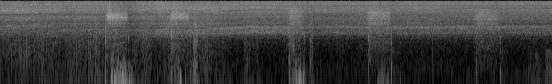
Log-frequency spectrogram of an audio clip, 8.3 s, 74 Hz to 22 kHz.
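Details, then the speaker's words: Allis Chalmers 190XT Power Director hi-low clutch pack, air applied by rubber-tipped hose at the control valve. Tractor has high range but no low range despite a new Power Director. Short sharp air hisses cut off cleanly with no steady leak; clutch closes and holds pressure. "We'll watch our clutch. And I'm just going to apply pressure, and you can see that clutch pack close up."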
